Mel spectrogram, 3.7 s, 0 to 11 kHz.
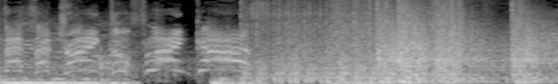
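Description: An MG42 machine gun fires in a World War II video game match, rapid bursts of automatic fire near and loud, with a commentator's voice talking over the gunfire.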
